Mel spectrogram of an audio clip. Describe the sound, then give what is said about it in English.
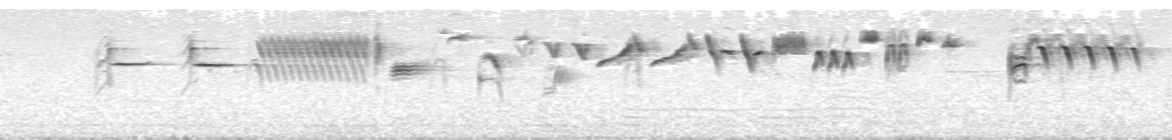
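A Song Sparrow sings a bright, high-pitched song. It opens with a few separate notes, moves into a buzzy note and varied quick phrases, and ends in a fast, even trill. “Song Sparrow in the background.”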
